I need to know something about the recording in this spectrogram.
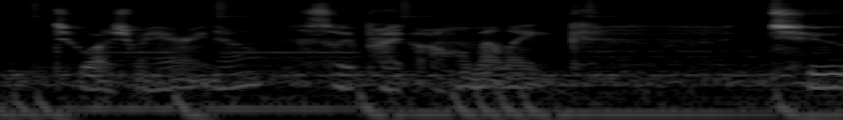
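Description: A woman talking quietly, close to a whisper, into the microphone.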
